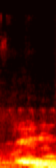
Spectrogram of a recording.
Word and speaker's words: hour: आवर भी देखिए है ना? आवर एक्स लेकिन प्रोनाउंसिएशन के बाद इसका जो उच्चारण हो रहा है आवर से आवर इसमें क्या होगा एन का।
